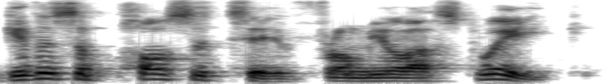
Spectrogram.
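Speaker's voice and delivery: normal talking voice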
